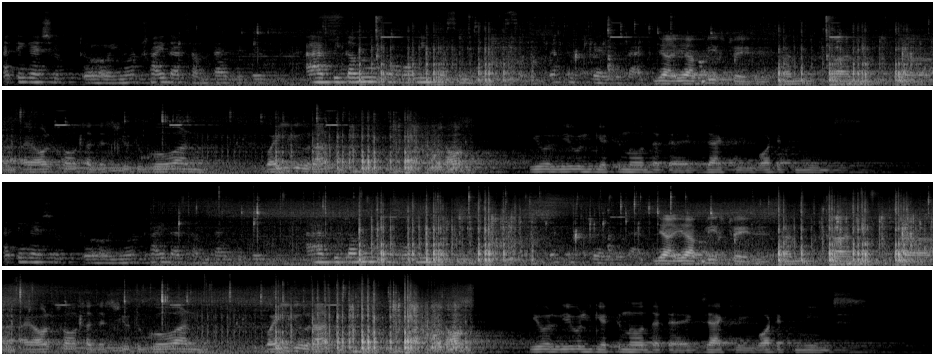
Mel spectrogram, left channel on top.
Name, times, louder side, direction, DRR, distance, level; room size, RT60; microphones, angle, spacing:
voice 1, 0.0-6.5, left 2 dB, 50° left, 1.0 m, -39 dB
sound 1, 1.5-14.0, right 6 dB, 80° right, 0.6 m, -35 dB
sound 2, 2.5-2.6 3.0-3.5 4.2-4.3 4.7-6.8 7.3-10.9 11.8-15.2, left 2 dB, 65° left, 4.4 m, -58 dB
sound 3, 3.7-4.0 6.1-6.3 8.2-8.5 9.8-11.2 12.4-12.8, left 5 dB, 30° left, 0.7 m, -42 dB
voice 2, 6.5-11.4 11.9-12.8 13.3-14.1 14.6-18.1, right 2 dB, 40° right, 1.2 m, -37 dB
28.5 x 25.0 x 6.7 m
head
